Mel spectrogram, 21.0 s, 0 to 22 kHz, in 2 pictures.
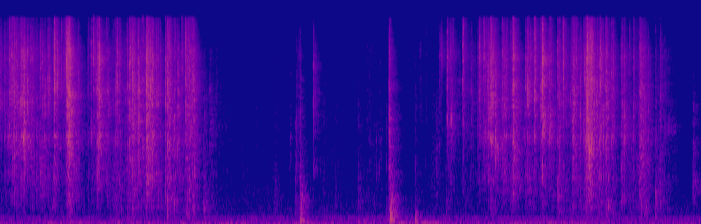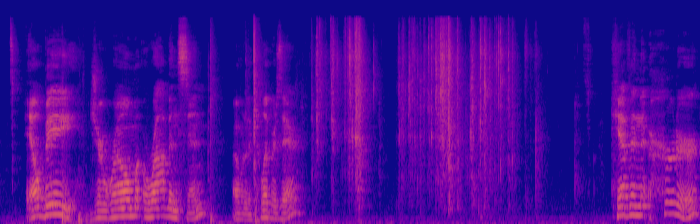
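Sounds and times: plastic wrapper crinkling: 0.0s - 3.2s, 6.5s - 10.0s, 15.1s - 18.8s.

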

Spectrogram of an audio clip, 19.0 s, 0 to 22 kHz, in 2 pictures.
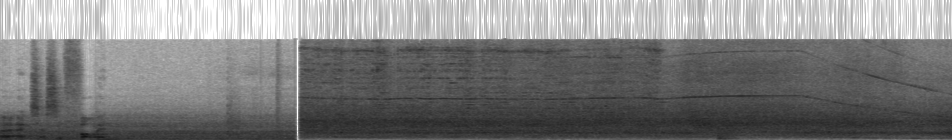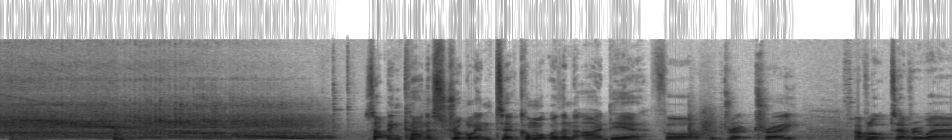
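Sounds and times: angle grinder cutting metal: 3.0s - 13.0s.

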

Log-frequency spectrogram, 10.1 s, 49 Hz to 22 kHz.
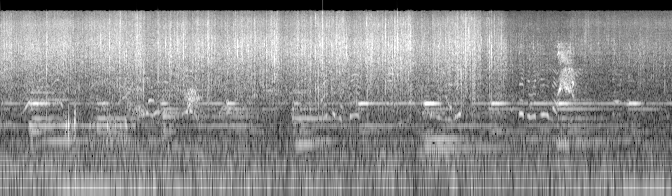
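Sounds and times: fountain jets splashing on paving: 0.0s - 10.0s
music with long held notes: 0.0s - 10.0s.

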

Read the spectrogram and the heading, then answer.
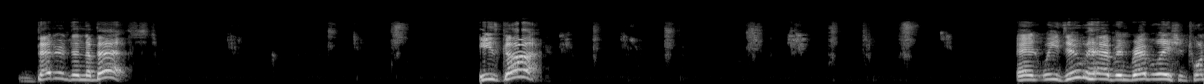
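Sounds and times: person speaking: 0.2s - 1.6s, 3.3s - 4.1s, 4.8s - 5.6s, 10.2s - 12.0s
bird chirping: 1.3s - 9.9s.

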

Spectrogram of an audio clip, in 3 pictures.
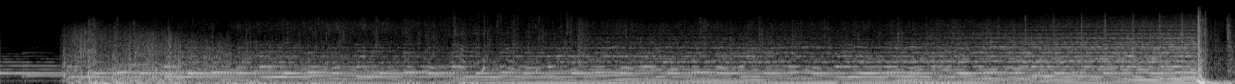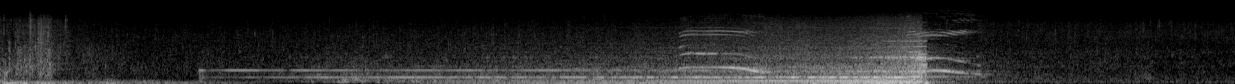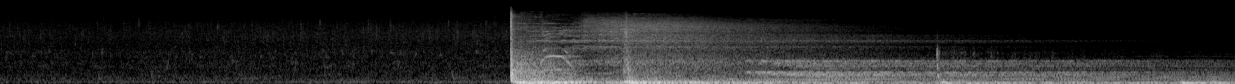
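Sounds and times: rain falling: 0.6s - 33.3s
horror film drone: 16.2s - 21.7s
sudden loud hit: 29.8s - 33.4s.

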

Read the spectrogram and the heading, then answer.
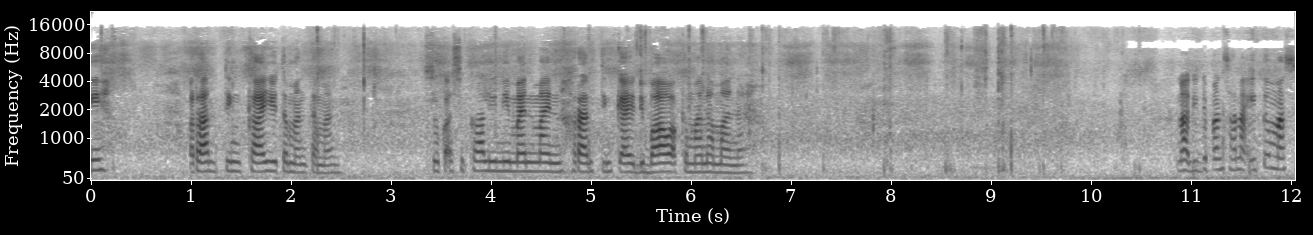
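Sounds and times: footsteps on paved path: 0.0s - 12.0s.

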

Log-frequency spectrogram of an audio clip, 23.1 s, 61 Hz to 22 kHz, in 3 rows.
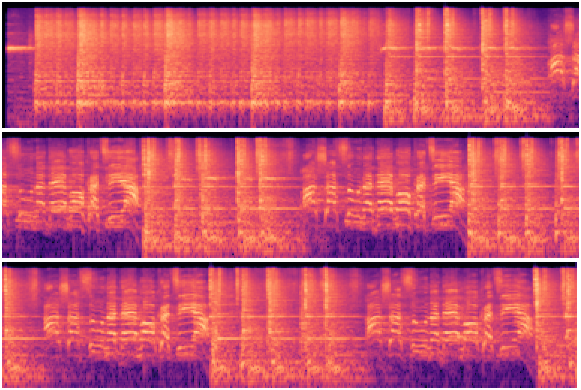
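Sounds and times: snare drum rolls: 0.4s - 7.4s, 9.6s - 11.8s, 13.9s - 16.0s, 18.2s - 20.3s, 22.5s - 23.0s
metal pot beaten as drum: 5.0s - 7.3s, 9.6s - 11.8s, 13.9s - 16.0s, 18.2s - 20.3s, 22.5s - 23.0s
plastic jug beaten as drum: 5.0s - 7.3s, 9.6s - 11.7s, 13.9s - 16.0s, 18.2s - 20.2s, 22.5s - 23.0s.

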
